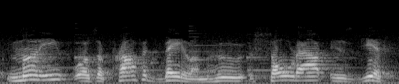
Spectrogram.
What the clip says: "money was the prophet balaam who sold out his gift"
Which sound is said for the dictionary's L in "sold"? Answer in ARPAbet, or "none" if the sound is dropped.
L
